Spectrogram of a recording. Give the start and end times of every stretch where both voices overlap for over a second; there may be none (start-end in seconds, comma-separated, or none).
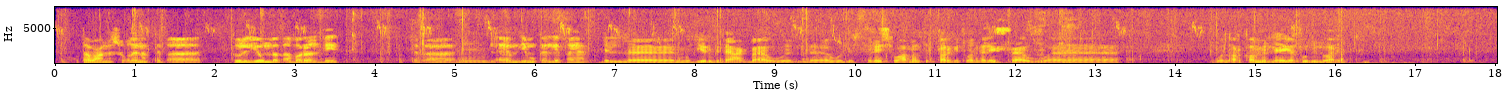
none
